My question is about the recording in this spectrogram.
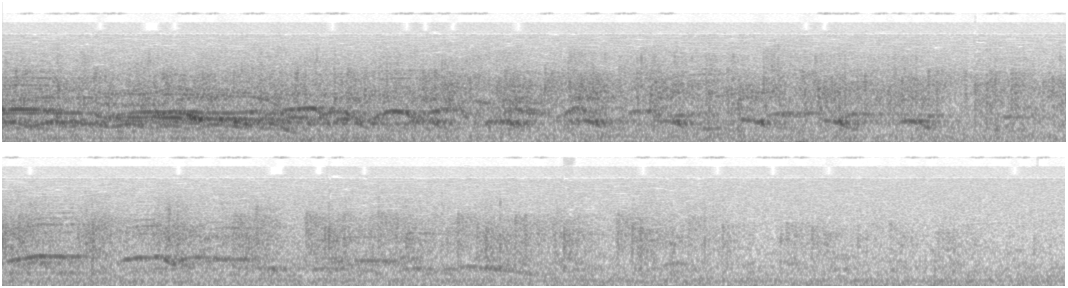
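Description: Concert audience applauding and cheering at the end of a song, with shouts over the clapping that die away as the applause fades.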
